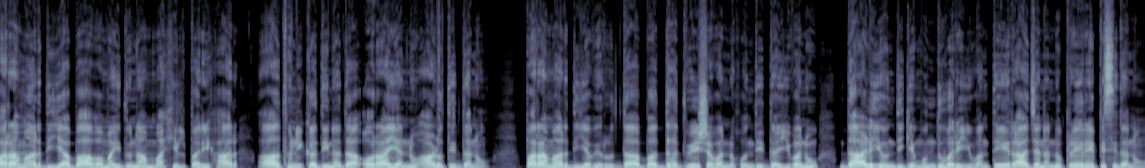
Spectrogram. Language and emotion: Kannada, neutral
